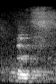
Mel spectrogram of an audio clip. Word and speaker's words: both: Not both sides, both sides, both sides, both sides.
